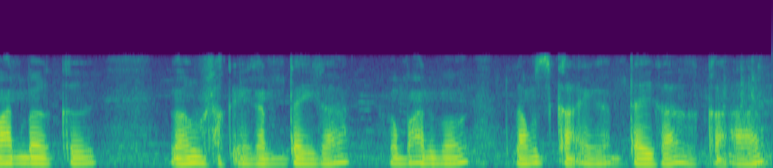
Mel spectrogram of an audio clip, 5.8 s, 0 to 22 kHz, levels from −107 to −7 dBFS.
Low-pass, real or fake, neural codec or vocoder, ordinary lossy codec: 5.4 kHz; real; none; none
